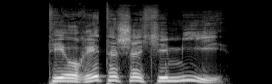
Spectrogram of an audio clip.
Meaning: theoretical chemistry
- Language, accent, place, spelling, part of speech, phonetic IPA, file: German, Germany, Berlin, theoretische Chemie, phrase, [teoˌʁeːtɪʃə çeˈmiː], De-theoretische Chemie.ogg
